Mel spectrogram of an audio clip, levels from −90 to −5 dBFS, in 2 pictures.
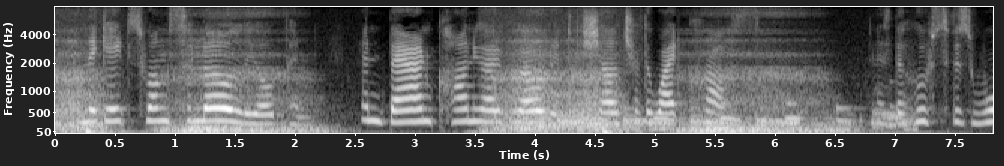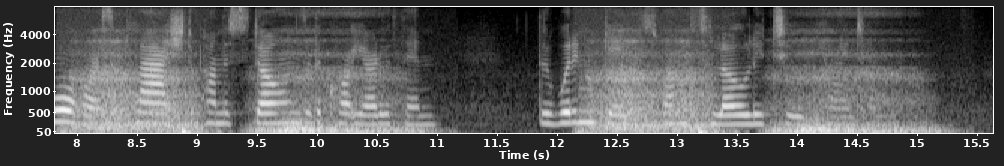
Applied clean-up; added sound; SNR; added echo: none; Breathing + Organ; 2 dB; none.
